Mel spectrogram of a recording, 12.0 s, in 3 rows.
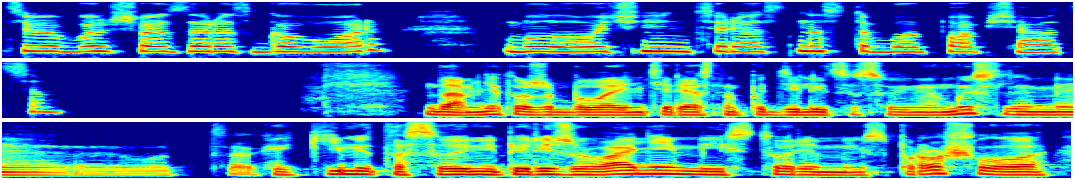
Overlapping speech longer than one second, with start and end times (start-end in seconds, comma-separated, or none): none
